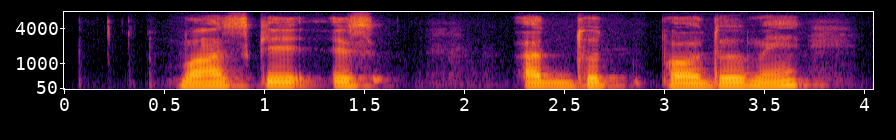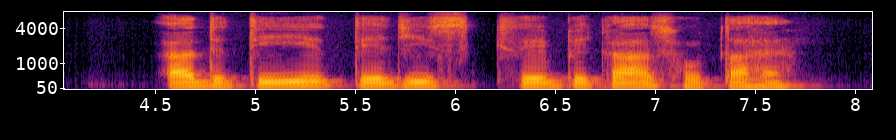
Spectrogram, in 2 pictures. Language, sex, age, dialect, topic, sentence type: Hindi, male, 18-24, Kanauji Braj Bhasha, agriculture, statement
